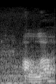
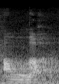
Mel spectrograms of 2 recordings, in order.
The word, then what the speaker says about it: Allah: Jadi pelafalan Allah dalam Islam itu dilafalkan dengan Allah. Allah. Ya, Allah. Allah. Ya, Allah. Jadi tulisan Allah di situ dilafalkan dalam Islam Allah.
